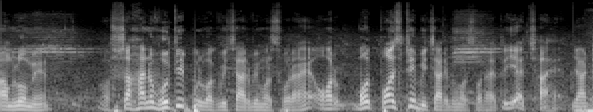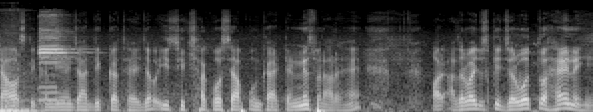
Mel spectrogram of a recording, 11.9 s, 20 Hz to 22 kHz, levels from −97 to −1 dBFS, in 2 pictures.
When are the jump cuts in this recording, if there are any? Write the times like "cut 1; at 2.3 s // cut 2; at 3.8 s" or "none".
cut 1; at 5.6 s

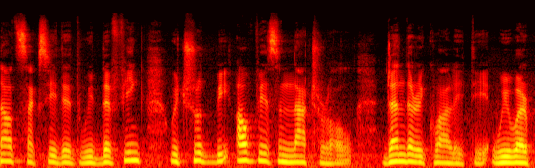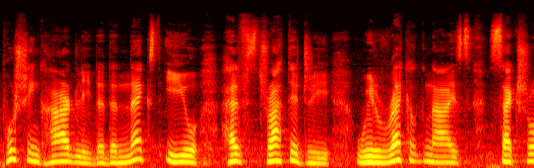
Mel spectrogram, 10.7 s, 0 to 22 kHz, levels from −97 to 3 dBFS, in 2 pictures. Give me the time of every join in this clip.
cut 1; at 4.8 s

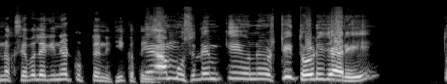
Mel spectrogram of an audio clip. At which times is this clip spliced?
cut 1; at 1.5 s

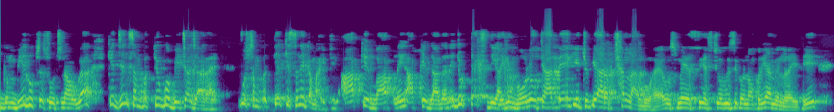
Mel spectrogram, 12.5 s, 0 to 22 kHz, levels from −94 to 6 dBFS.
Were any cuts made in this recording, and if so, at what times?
none

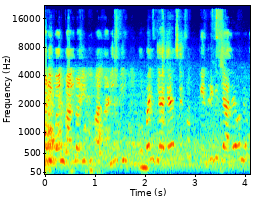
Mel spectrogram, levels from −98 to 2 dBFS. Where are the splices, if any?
none

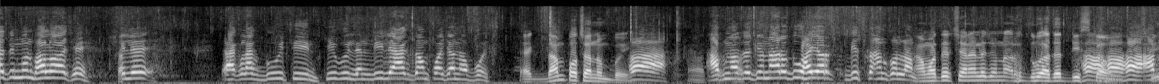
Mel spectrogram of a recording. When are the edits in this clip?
cut 1; at 1.2 s

